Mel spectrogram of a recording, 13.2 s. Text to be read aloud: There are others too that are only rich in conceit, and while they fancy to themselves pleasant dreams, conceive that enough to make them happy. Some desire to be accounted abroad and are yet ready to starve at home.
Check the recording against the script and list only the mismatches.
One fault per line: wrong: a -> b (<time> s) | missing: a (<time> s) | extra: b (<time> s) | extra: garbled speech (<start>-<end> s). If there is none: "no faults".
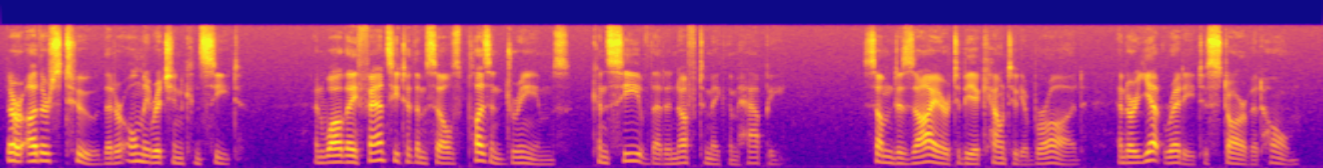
no faults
